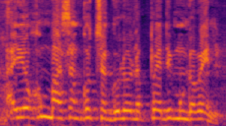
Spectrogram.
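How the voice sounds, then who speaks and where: Casting: male actor for meek, polite Filipino employee, high voice, radio drama, very noisy recording. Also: brisk, lightly acted. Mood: wary, curious. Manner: deferential, hesitant, expressive. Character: meek, polite male office worker with a hidden side.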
